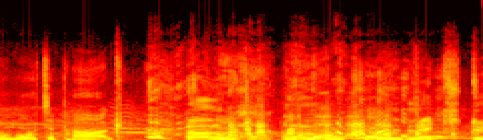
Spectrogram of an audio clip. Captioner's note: all laughing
